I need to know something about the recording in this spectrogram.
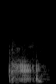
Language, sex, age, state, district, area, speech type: Assamese, male, 18-30, Assam, Kamrup Metropolitan, urban, conversation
